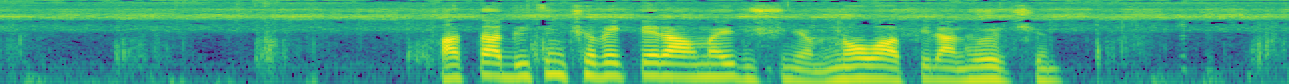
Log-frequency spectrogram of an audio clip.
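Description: A dog's paws patter on gravel.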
